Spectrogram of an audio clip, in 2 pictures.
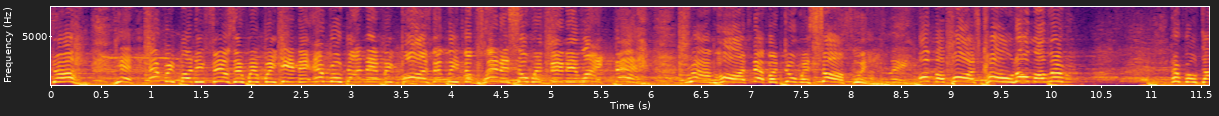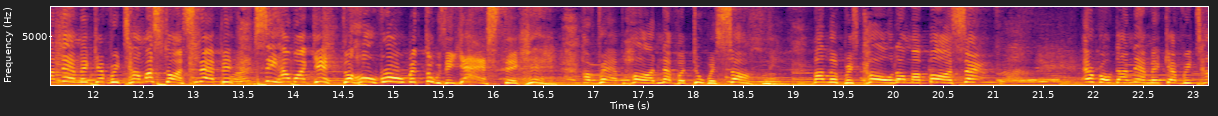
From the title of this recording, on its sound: Live In Toulouse & Barcelona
